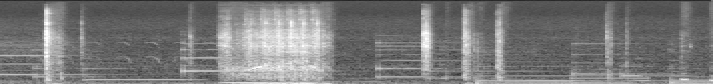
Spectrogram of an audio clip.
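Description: A sewing machine runs in one loud, close burst of about a second while stitching scrap fabric for a cosplay, surrounded by quieter clicks, taps and faint tonal background sounds before and after.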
